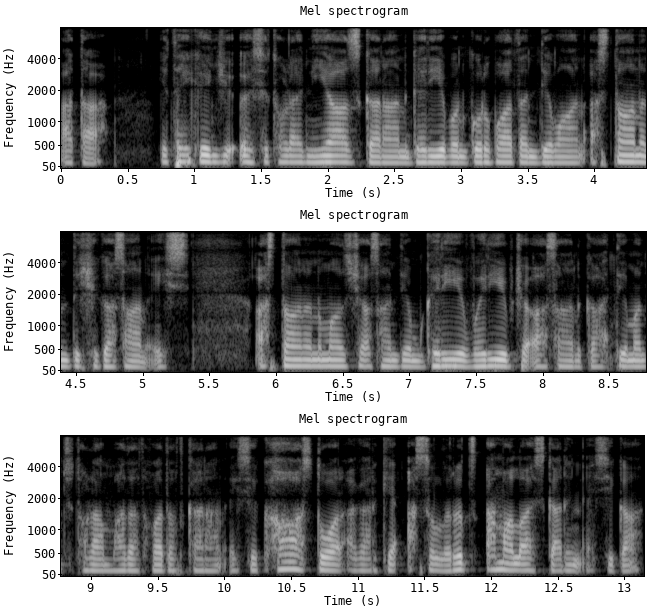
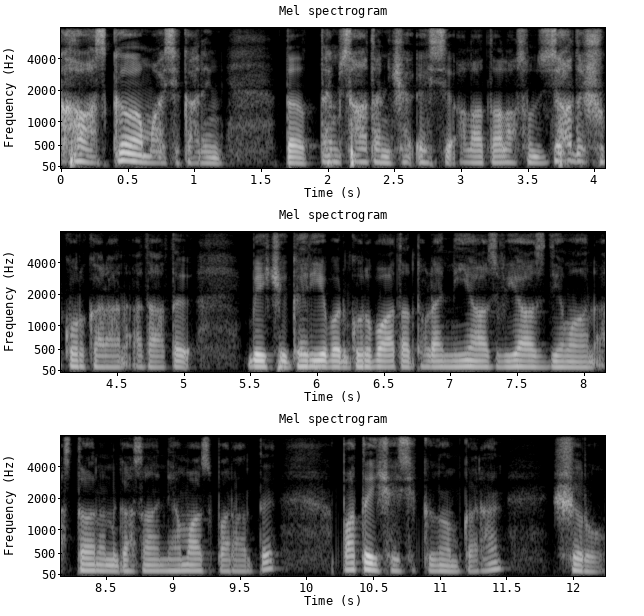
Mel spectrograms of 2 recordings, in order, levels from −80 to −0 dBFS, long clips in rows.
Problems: constant background noise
